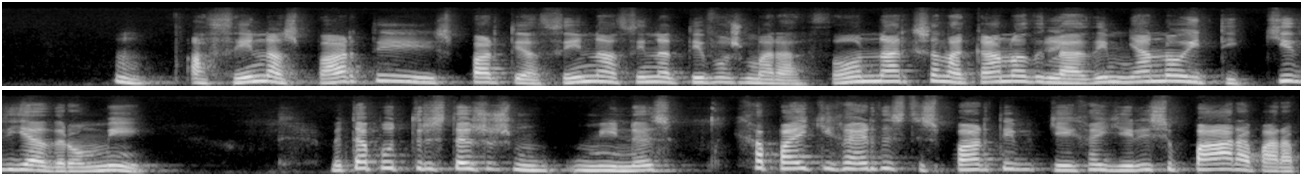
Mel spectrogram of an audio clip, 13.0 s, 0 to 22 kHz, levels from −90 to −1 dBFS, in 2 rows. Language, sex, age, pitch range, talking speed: Greek, female, 30-49, 180-250 Hz, 135 wpm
